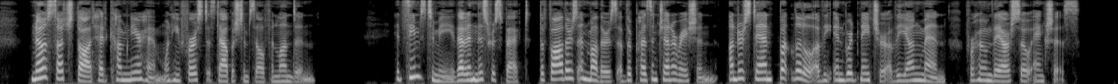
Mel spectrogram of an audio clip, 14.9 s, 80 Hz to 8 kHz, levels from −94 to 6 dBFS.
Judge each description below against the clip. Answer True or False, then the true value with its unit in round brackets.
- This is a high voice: True (225 Hz)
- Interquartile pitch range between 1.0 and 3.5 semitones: False (4.4 semitones)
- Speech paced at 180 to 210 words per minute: True (190 wpm)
